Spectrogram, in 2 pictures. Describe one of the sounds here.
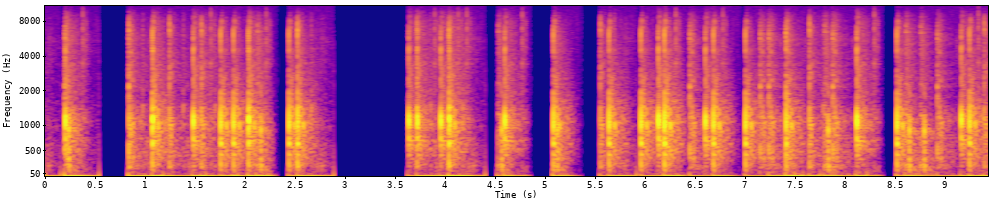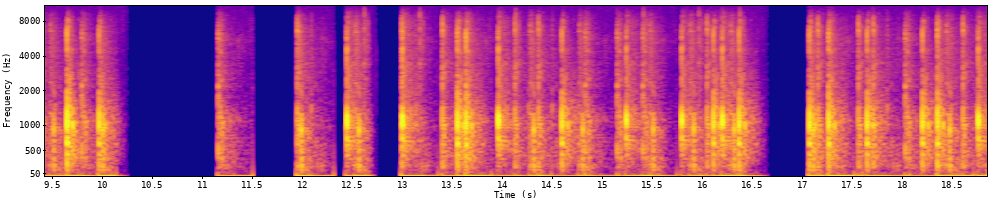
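A horse's hooves clatter at a gallop on pavement.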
